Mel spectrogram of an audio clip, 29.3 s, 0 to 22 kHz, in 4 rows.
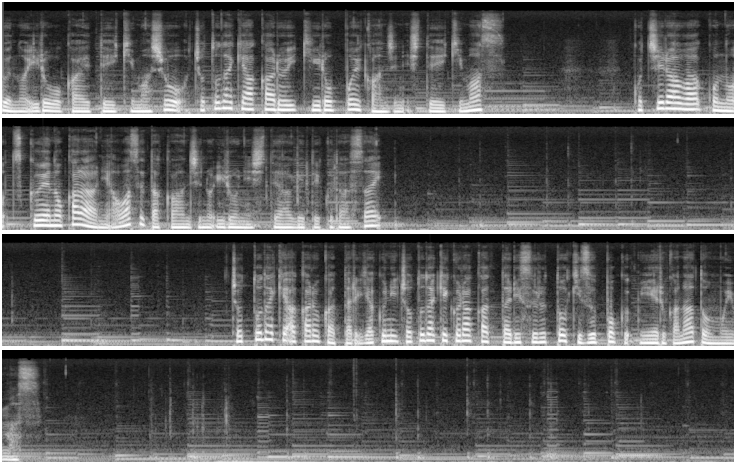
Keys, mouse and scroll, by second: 0.0 click, 0.0 scroll up 1, 8.3-9.3 scroll down 5, 9.5 middle click, 10.4 ctrl+s, 10.9 middle click, 11.3 scroll up 3, 11.9 middle click, 12.7 middle click, 13.5 middle click, 14.6 click, 23.4 click, 23.6 scroll down 2, 24.0 ctrl+s, 24.8 middle click, 25.8 middle click, 26.6 middle click, 27.2 middle click, 27.8 middle click, 28.8 scroll up 1.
